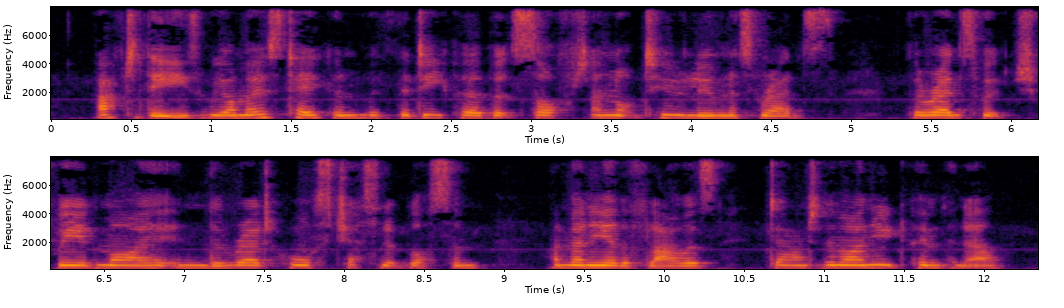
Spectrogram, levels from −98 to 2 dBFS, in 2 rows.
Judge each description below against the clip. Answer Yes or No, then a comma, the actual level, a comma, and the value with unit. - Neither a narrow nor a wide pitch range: No, narrow, 1.2 semitones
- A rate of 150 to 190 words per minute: Yes, average, 175 wpm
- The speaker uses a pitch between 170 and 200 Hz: Yes, high, 190 Hz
